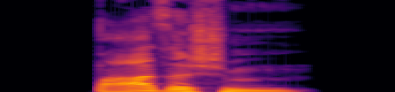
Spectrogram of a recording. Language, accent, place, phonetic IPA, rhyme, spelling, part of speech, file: German, Germany, Berlin, [ˈbaːzɪʃm̩], -aːzɪʃm̩, basischem, adjective, De-basischem.ogg
- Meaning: strong dative masculine/neuter singular of basisch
